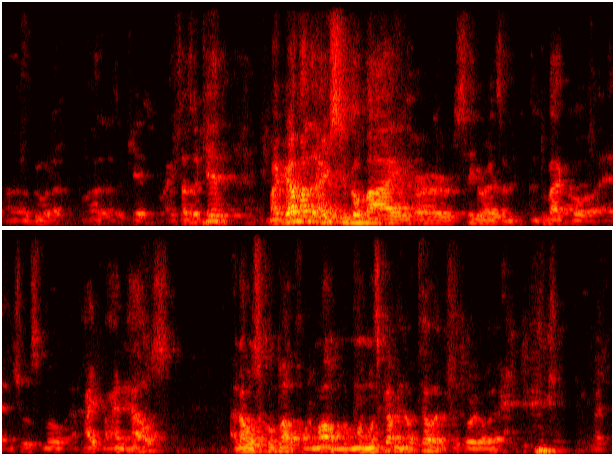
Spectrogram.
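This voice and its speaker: A man from France giving a conversational talk to a live audience, often asking the crowd questions. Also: mid-range voice. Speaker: conference speaker. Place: event hall. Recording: roomy hall with faint ambience.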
